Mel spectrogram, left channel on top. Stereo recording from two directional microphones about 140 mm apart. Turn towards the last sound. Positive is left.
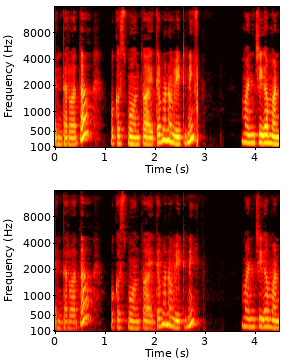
turn(degrees=35)  # may be behind; listen again after turning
